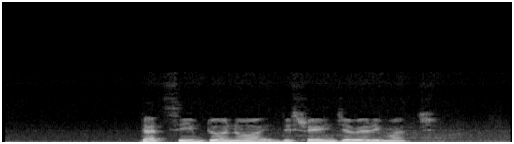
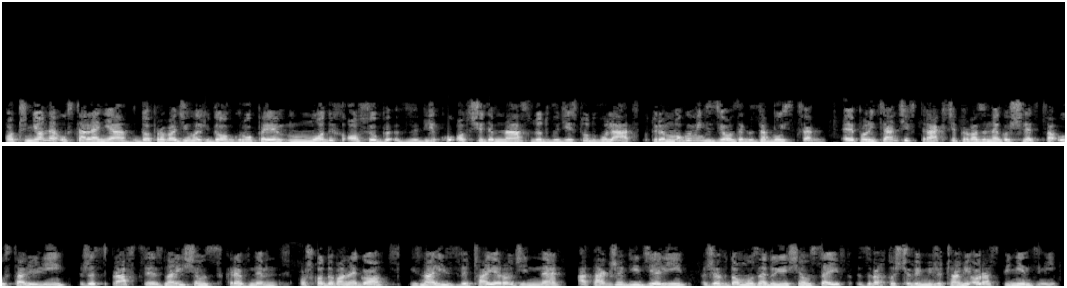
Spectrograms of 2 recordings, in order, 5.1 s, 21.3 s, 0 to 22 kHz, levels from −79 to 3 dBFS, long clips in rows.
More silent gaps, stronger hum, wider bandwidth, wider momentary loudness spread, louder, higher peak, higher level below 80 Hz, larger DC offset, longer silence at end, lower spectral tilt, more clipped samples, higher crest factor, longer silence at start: neither; neither; first, 9.4 kHz vs 6.8 kHz; about the same, 8 LU vs 6 LU; second, -20 LUFS vs -13 LUFS; second, -4 dBFS vs 0 dBFS; first, -54 dBFS vs -60 dBFS; second, under 0.1% vs 0.1%; first, 0.7 s vs 0.1 s; first, -8.5 dB/octave vs -6.5 dB/octave; neither; first, 18 dB vs 12 dB; first, 1.4 s vs 0.05 s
